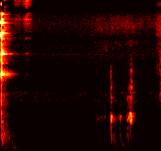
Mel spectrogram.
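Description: A single sharp metallic clink with a brief high ring as the aluminium cream-dispenser bottle is handled, then a few light taps about a second and a half later.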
